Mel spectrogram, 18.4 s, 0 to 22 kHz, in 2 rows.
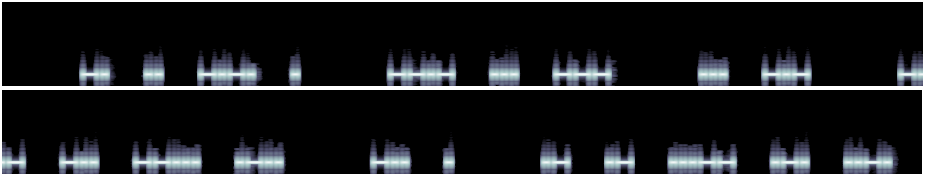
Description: Morse code, heard as a keyed tone, about 25 wpm, spaced as for 15 wpm, 570 Hz. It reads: NICE QSO SK KD7L DE AA3RF
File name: qso222 15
